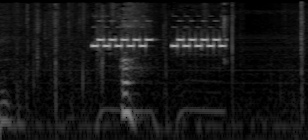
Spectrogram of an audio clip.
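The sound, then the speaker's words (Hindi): A phone ringtone plays two short bursts of a bright, repeating electronic trill, each lasting about half a second, with a brief pause between them. It sounds clear, with no talking. “अरे एक मिनट मैं फोन अटेंड करके।”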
